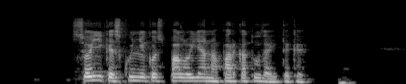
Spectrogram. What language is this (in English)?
Basque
